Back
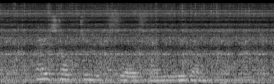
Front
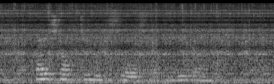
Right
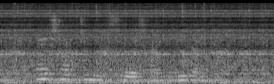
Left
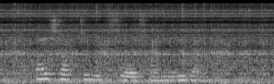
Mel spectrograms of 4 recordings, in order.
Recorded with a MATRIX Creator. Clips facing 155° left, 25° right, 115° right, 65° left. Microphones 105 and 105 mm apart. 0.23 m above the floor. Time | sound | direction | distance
0.3 | a woman speaking | 40° left | 1.2 m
